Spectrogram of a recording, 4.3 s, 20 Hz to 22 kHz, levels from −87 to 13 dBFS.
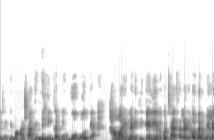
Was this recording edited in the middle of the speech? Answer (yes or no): no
